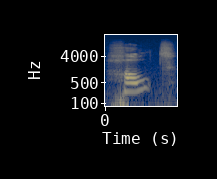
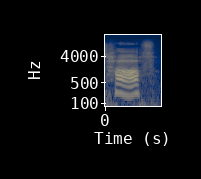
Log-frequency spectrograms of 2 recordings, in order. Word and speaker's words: halt: then considered silently considered Holt not half yeah and considerate I'm sorry to say it's another one that has the considerate okay considered she's very considerate then halt not half halt to stop hold that's it and Eastwood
